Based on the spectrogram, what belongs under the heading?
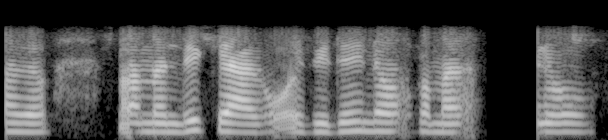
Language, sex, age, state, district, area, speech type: Manipuri, female, 60+, Manipur, Imphal East, rural, conversation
